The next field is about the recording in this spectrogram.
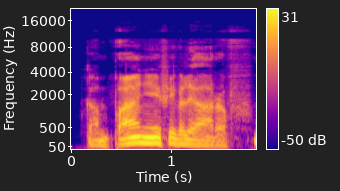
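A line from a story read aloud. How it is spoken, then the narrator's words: Gloomy repetition. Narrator (Russian): мрачно повторял мистер Баксуэрти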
